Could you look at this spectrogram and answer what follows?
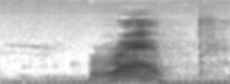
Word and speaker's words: wrap: Wrap, W is silent.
